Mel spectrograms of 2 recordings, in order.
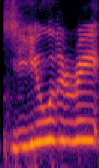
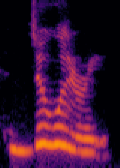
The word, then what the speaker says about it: jewelry: Mostly girls pronounce it as jewelry, but it's not jewelry, it is jewelry.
